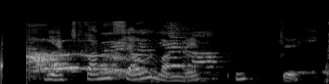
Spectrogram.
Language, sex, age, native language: Icelandic, male, 9, Icelandic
